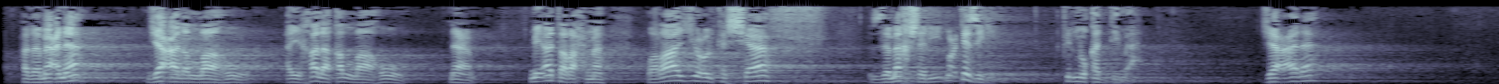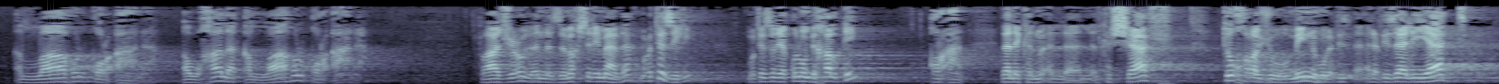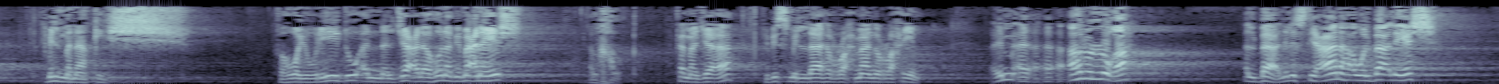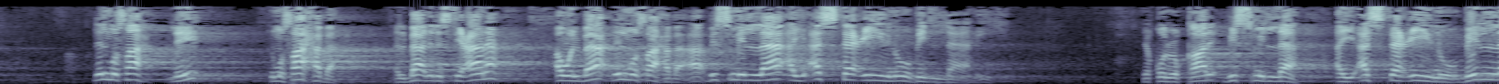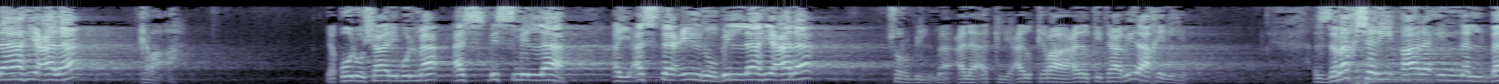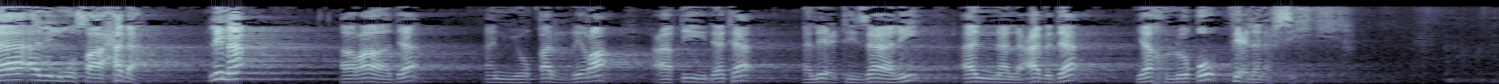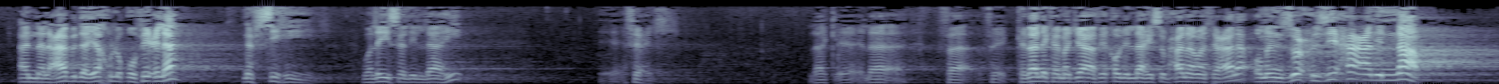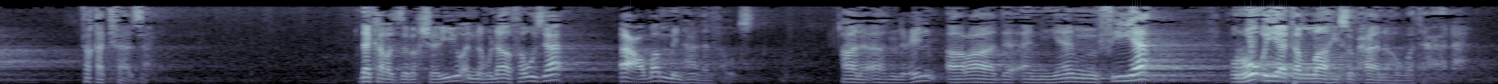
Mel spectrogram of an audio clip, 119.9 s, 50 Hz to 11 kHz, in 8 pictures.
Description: الألبوم: شبكة بينونة للعلوم الشرعية المدة: 4:26 دقائق (1.05 م.بايت) التنسيق: MP3 Mono 22kHz 32Kbps (VBR)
